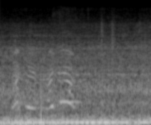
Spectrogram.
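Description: Low steady rumble of an idling vehicle engine, with some faint talk over it in the first second.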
